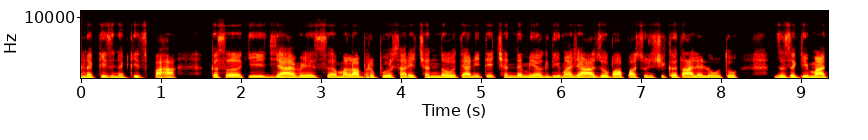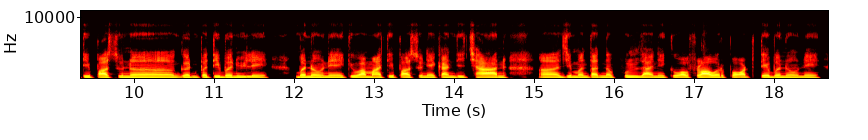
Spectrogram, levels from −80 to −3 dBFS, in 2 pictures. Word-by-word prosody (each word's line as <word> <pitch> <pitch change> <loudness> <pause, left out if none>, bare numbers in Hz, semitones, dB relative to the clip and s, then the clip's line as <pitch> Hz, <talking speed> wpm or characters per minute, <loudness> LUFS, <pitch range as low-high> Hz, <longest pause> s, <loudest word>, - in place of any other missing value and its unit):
हं, 145 - 0
नक्कीच, 150 0 -2
नक्कीच 130 +2 -5
पहा. 130 0 +2 0.5
कसं 170 +3 +3
की 165 0 -2
ज्यावेळेस 135 0 +1 0.2
मला 145 +1 +4
भरपूर 140 +3 -1
सारे 140 0 0
छंद 145 +2 -1
होते 140 +1 0
आणि 160 +3 +1
ते 190 - 0
छंद 165 +1 -1
मी 165 0 0
अगदी 150 +1 -1
माझ्या 145 0 +3
आजोबांपासून 135 +3 0
शिकत 140 0 -3
आलेलो 125 0 +3
होतो. 130 +2 -3 0.5
जसं 130 +2 0
की 150 - +1
मातीपासून 135 0 +1 0.6
गणपती 130 +1 -1
बनविले 125 -1 -1 0.4
बनवणे 130 -1 +1
किंवा 135 -1 +3
मातीपासून 130 +1 -1
एखादी 130 0 -1
छान 130 0 +4 0.4
अ, 125 -1 +1
जे 140 +2 -2
म्हणतात 140 +2 0
ना 150 - +1 0.2
फुलदाणी 130 -2 0
किंवा 145 +1 +2
फ्लॉवरपॉट 130 -2 +3
ते 150 - +2
बनवणे 130 -1 -2
135 Hz, 130 wpm, -18 LUFS, 130-145 Hz, 0.6 s, मला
